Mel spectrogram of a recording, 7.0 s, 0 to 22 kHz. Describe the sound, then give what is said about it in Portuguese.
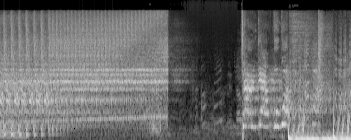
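A trucker's 440 truck with a 25-metre rig, from Jaru, revs loudly in the 'tubo' procedure, its pitch climbing, then drops off briefly while a voice is faintly heard before the roaring engine surges back in. “O homem do 440 no 25 metros. Esse é o procedimento do tubo, meu jovem.”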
